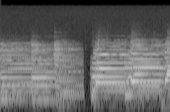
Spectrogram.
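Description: Player piano playing a tune, with new notes and chords struck every few tenths of a second. The music breaks off briefly about a second in, then a new chord comes in.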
